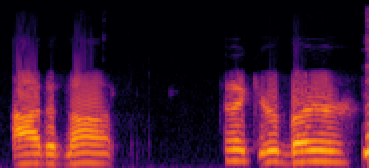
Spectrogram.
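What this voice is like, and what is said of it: Bill Clinton impression. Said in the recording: “your Bill Clinton is pretty good as well.”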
